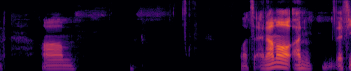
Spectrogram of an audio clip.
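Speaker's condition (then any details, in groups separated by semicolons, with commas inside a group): No condition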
